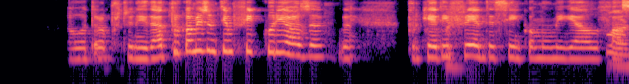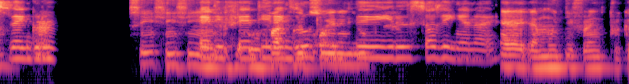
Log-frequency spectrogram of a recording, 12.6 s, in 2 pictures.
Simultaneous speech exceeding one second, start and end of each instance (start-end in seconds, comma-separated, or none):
8.3-10.1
